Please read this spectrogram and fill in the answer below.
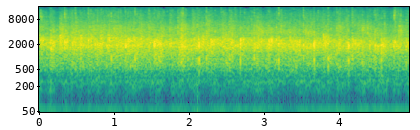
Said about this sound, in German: Dürfen wir auch nochmal den Leuten Applaus geben, oder?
